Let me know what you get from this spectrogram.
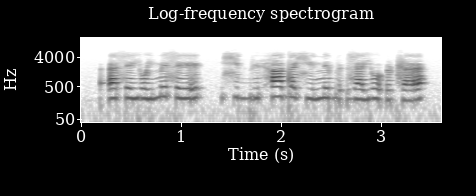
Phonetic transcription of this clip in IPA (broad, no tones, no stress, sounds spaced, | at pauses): ʔ æ s e j o j m e s e | ɕ i d b y h a d æ ɕ i n e b ʏ ʔ z æ j o ʔ ʏ ʈ͡ʂ æ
